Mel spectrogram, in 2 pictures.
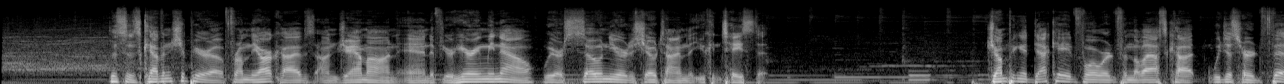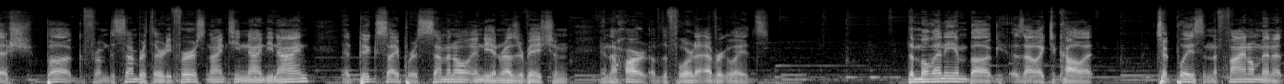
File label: radio banter; SPAC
